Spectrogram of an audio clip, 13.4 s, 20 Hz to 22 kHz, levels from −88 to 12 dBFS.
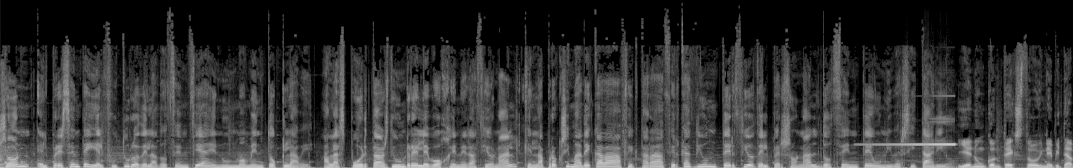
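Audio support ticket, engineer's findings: Loudspeaker feedback squeal, 10.67–11.98 s: 3.2 kHz tone swelling over about a second to roughly signal level. Mic-speaker loop gain above one. Growth, not steady whine, rules out interference.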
